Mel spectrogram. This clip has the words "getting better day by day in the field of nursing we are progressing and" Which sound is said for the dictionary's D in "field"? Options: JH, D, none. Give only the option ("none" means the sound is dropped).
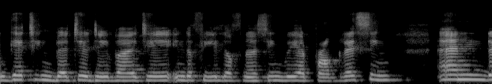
D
